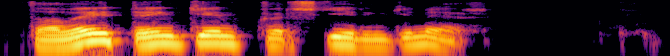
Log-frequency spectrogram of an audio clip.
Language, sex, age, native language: Icelandic, male, 30-39, Icelandic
